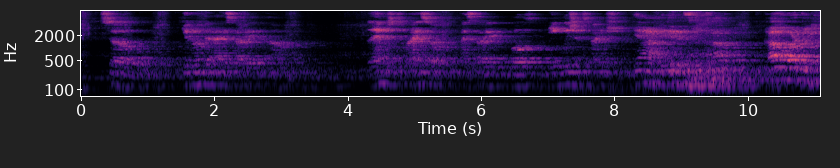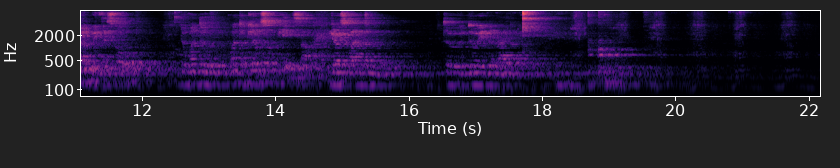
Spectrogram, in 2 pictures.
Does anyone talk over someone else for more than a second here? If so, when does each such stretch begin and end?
8.4-9.6

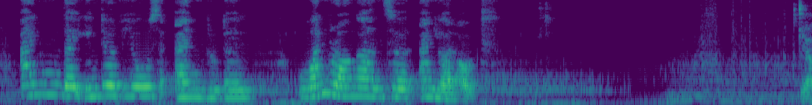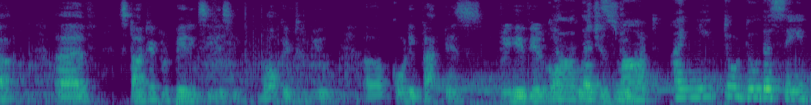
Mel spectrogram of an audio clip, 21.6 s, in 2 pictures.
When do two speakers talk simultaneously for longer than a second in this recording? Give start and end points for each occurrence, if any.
18.1-19.3

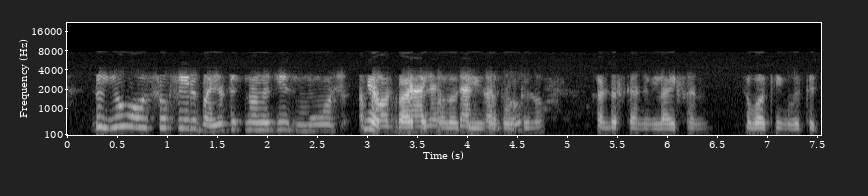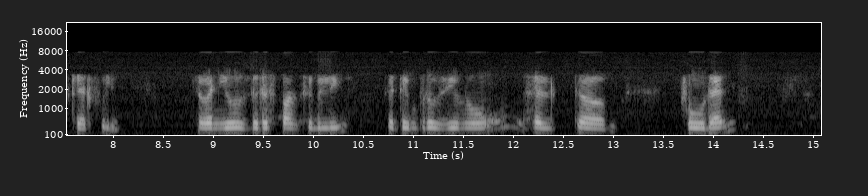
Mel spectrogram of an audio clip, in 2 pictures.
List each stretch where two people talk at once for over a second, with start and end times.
3.0-4.6

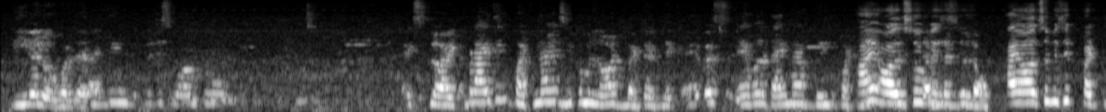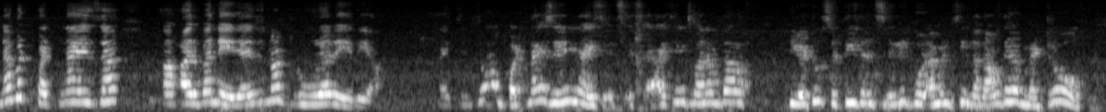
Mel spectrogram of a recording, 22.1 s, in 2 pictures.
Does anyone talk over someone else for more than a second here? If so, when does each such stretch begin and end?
8.6-9.8

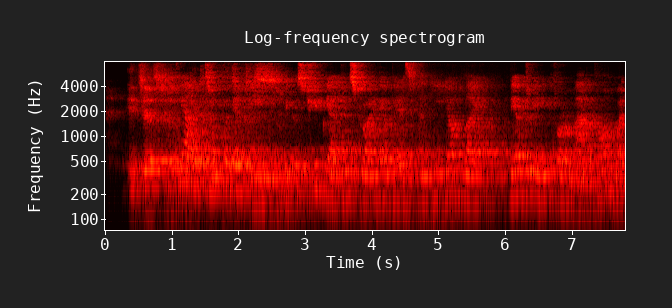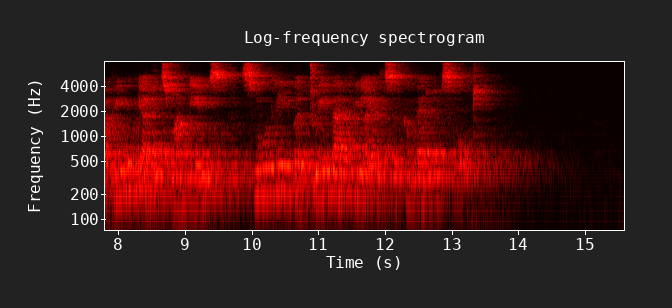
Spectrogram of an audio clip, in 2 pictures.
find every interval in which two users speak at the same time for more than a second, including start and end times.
1.1-2.5

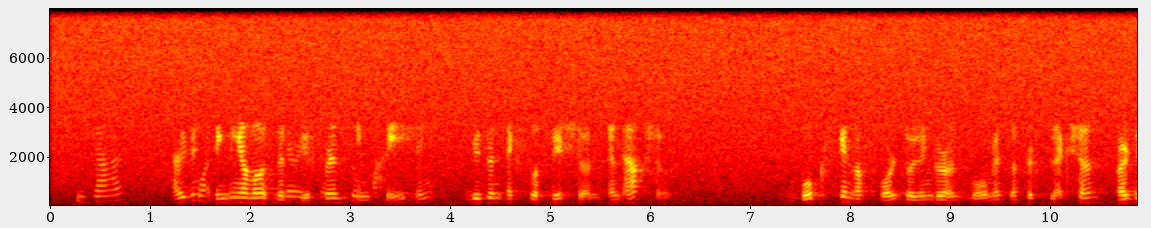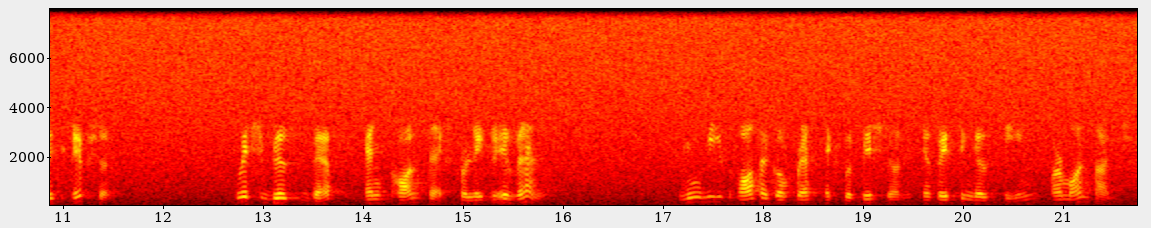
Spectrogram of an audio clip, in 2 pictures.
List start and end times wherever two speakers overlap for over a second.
1.4-3.7

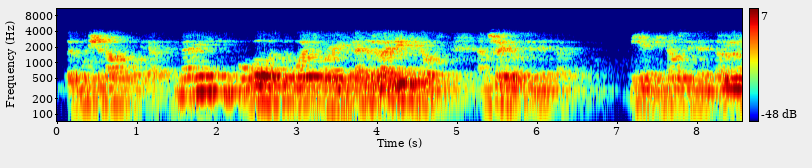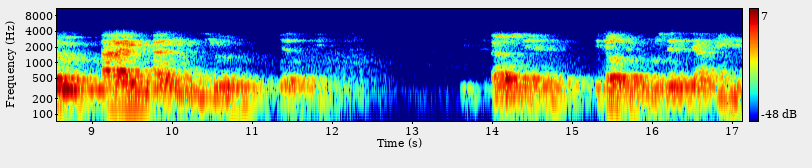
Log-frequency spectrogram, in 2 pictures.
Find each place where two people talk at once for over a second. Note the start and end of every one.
3.1-4.4

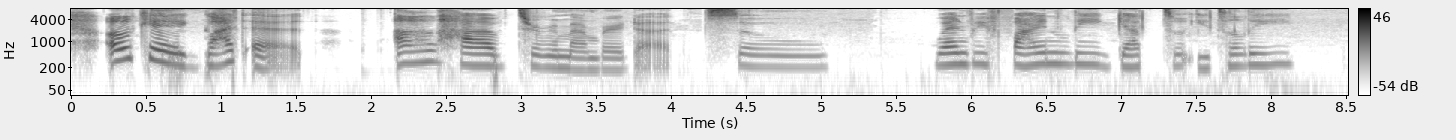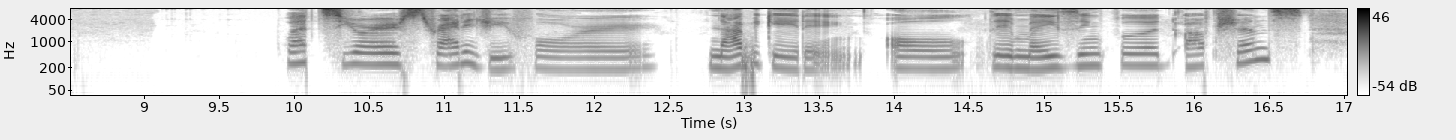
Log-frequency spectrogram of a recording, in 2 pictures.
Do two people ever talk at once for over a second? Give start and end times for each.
none

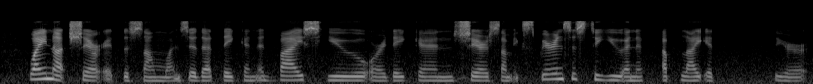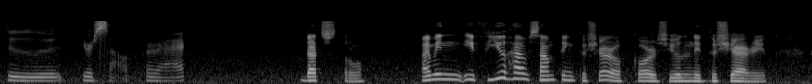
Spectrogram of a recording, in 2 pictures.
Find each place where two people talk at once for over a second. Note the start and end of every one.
none

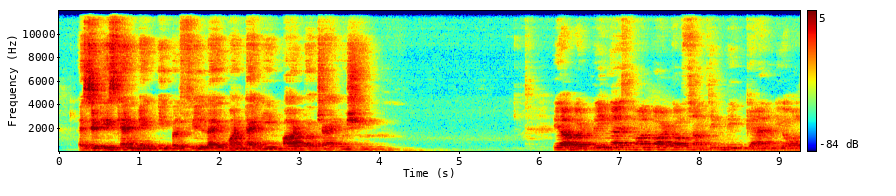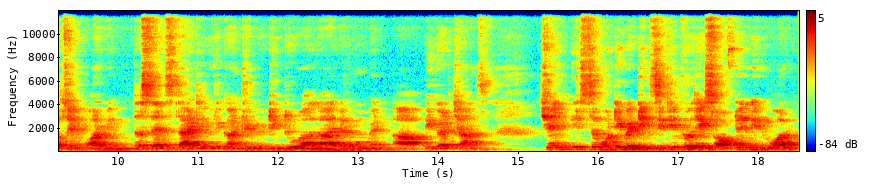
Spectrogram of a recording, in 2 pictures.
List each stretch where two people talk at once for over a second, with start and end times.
none

